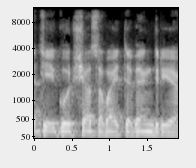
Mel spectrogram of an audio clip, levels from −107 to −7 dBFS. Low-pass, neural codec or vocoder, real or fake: 10.8 kHz; none; real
